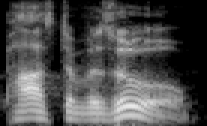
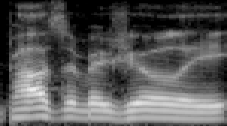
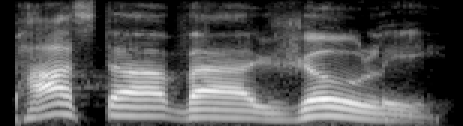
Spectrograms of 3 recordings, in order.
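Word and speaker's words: pasta fagioli: My grandmother always in my Italian side always calls it pasta vazul. Uh it's spelled pasta f a g i o l i.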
